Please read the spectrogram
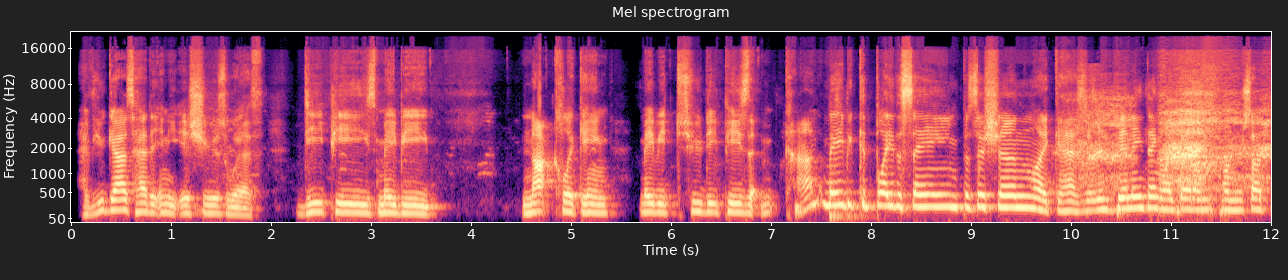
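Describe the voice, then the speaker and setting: A man hosting a casual soccer podcast, eager and talking in quick bursts as he asks his guest questions. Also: on the high side. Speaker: podcast host.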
